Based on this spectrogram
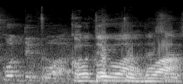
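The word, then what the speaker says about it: Côte d'Ivoire: I'm saying, what's the pronunciation? Cote No, it's Cote d'Ivoire.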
